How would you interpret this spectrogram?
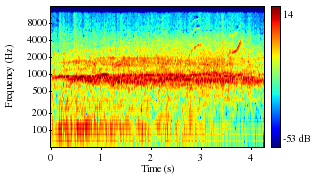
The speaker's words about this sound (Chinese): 另外，居住在印度首都新德里的流亡藏人在地方西藏青年会的组织下，本周三17号晚上聚集在一起收看了美国之音就美国国会向达拉喇嘛颁发国会金质奖的现场直播。当布什总统亲自把金质奖授予达拉喇嘛的那一刻，在场民众鼓掌欢呼。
